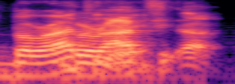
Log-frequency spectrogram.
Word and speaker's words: Baratie: It's Baratie.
